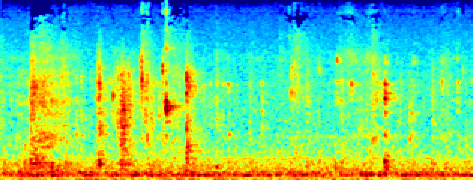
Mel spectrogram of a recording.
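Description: Someone eating: chewing and mouth smacks with scattered short clicks, over a low steady hum.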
